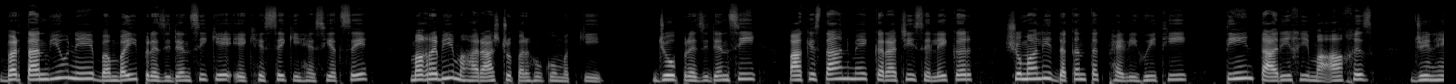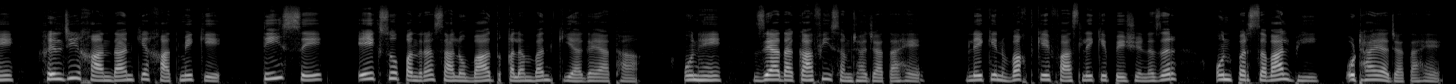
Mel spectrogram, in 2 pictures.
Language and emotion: Urdu, neutral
